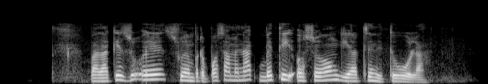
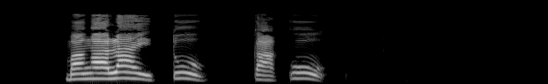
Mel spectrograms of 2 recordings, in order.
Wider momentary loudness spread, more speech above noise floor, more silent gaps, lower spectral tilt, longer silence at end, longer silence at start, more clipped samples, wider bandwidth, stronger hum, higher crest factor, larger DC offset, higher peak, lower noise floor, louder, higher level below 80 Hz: second, 5 LU vs 14 LU; second, 38 dB vs over 71 dB; second, none vs 2.18-2.28 s; first, -7.5 dB/octave vs -1 dB/octave; second, 0.6 s vs 2.25 s; about the same, 0.65 s vs 0.65 s; neither; second, 7.2 kHz vs 11.5 kHz; neither; second, 14 dB vs 22 dB; neither; about the same, 0 dBFS vs -2 dBFS; second, -50 dBFS vs under -90 dBFS; first, -13 LUFS vs -19 LUFS; first, -56 dBFS vs -84 dBFS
